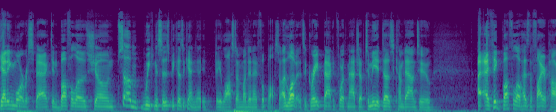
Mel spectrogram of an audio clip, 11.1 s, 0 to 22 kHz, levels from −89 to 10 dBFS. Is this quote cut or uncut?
uncut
